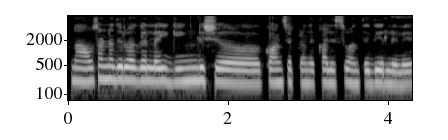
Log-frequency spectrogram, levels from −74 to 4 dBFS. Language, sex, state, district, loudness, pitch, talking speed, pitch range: Kannada, female, Karnataka, Dakshina Kannada, -20 LUFS, 200 Hz, 155 wpm, 185-215 Hz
